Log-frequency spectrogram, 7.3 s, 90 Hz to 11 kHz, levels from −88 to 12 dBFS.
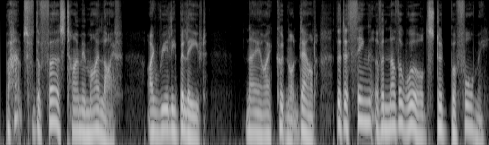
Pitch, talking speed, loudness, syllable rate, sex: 140 Hz, 205 wpm, -19 LUFS, 5.2 syllables/s, male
